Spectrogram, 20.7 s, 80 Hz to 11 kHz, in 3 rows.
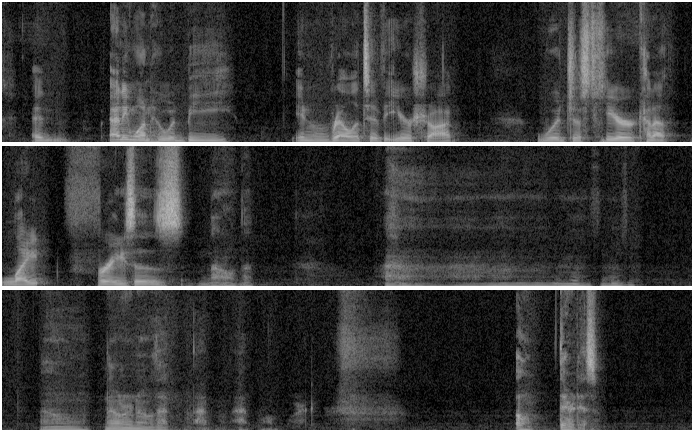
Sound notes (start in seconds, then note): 10.4 mumbling in character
